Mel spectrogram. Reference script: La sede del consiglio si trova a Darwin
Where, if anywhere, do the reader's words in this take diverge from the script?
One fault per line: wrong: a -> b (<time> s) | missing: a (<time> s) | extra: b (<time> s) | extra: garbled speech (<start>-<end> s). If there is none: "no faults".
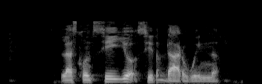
missing: sede del (0.7 s)
missing: trova (1.5 s)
